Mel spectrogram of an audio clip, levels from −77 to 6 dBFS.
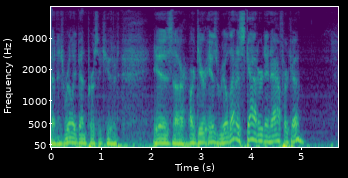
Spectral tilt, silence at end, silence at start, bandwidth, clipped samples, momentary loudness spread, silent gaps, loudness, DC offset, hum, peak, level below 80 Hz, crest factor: -7.5 dB/octave; 0.1 s; 0 s; 7.6 kHz; under 0.1%; 8 LU; none; -15 LUFS; under 0.1%; none; 0 dBFS; -18 dBFS; 14 dB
